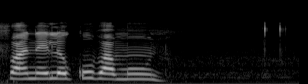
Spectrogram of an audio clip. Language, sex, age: Tsonga, female, 18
